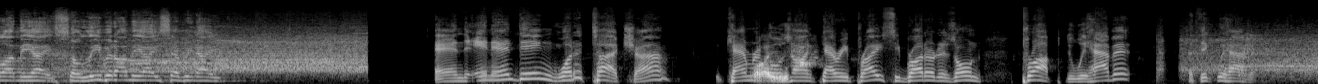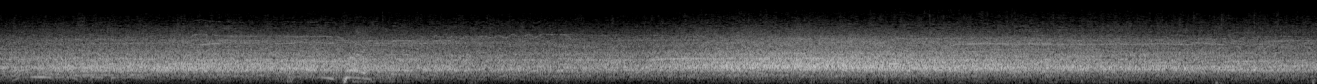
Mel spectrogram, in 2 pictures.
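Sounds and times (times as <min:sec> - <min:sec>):
speech: 0:00.0 - 0:02.4, 0:04.4 - 0:12.7
large arena crowd applauding and cheering: 0:00.0 - 0:03.7, 0:11.6 - 0:26.3.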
